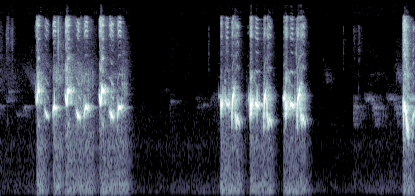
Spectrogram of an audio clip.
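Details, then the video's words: Female yellow-vented bulbul calling to a male, giving short runs of four or five bright, bubbly notes separated by a silent gap, with a sharp single note at the end. "suara trucukan betina memanggil jantan"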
